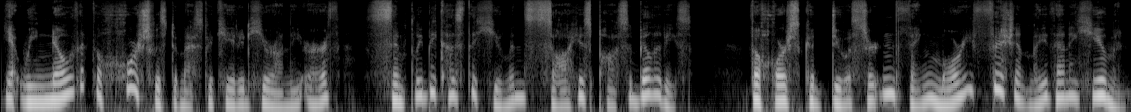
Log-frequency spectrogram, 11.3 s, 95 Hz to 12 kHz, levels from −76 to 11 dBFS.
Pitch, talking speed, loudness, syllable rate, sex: 150 Hz, 170 wpm, -20 LUFS, 5.1 syllables/s, male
